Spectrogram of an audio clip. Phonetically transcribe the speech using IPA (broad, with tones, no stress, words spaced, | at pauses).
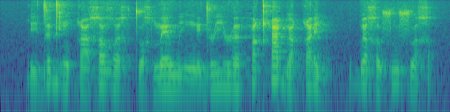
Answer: ɾi˩də˦di˨ŋ qɛ˨χɤ˥ ʁʷi˨χtʷɯ˨χmɛ˦ wi˨ŋe˨dɹi˦ɹɐ˦ hɐ˥qʰi˥ ɓɯ˨qə˥ɾi˨ | ɓə˦χə˨sʷɤ˥ sʷɐ˦χ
